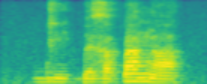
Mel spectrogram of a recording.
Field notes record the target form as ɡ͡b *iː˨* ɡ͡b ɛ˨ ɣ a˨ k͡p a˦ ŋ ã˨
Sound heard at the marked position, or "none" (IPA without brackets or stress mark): iː˨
